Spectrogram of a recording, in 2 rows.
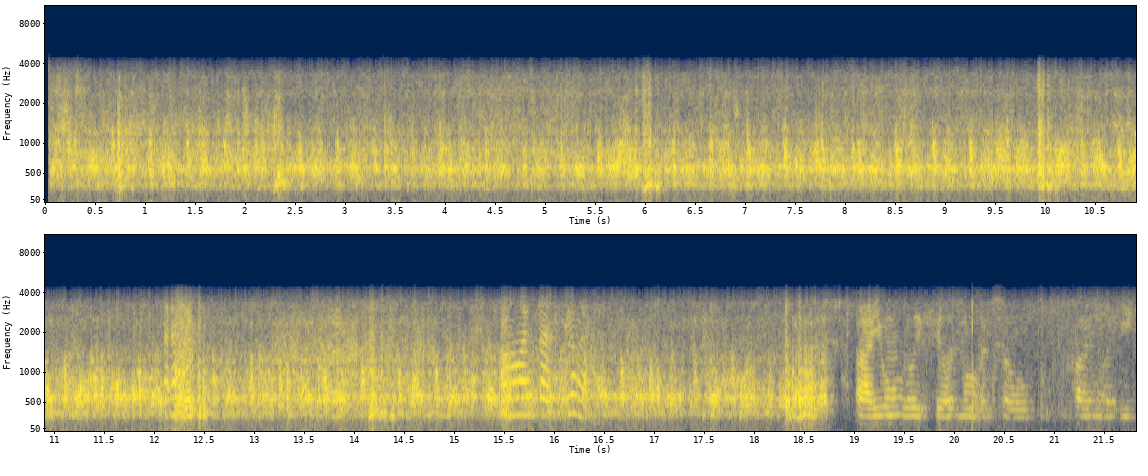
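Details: A healthy fetal heartbeat on a Doppler at a doctor's visit gives rapid whooshing at about 160 a minute, with brief static bursts from the baby kicking, which the doctor points out.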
